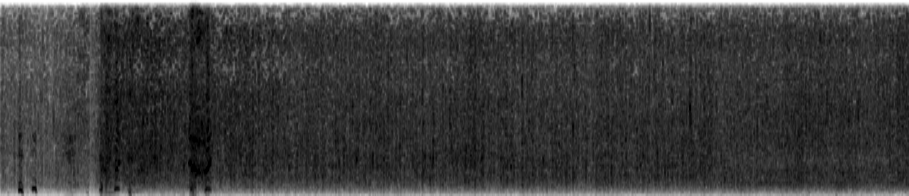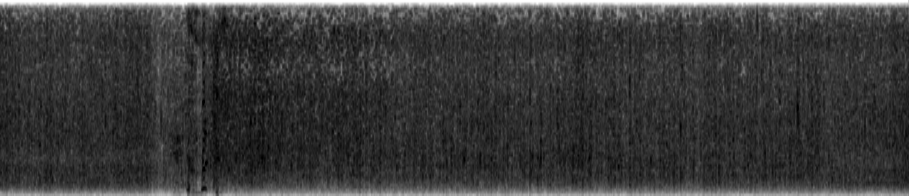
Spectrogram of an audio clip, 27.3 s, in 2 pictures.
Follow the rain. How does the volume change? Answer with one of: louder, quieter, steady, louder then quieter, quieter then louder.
steady.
